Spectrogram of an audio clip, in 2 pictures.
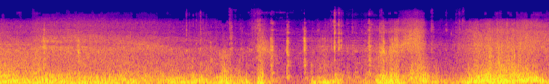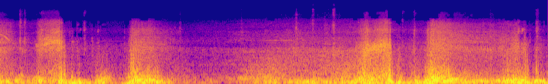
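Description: Wind rushing over the microphone of the camera in a SlingShot reverse-bungee ride capsule as it swings and bounces through the air, rising and falling in gusts with a brief lull late on.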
